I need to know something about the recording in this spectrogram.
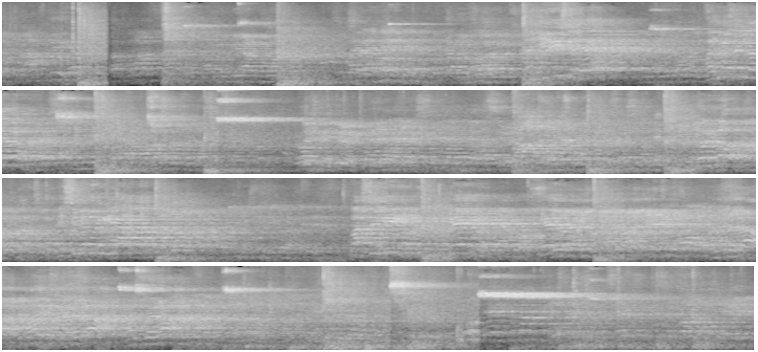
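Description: A basketball bouncing on a wooden gym floor, with sharp repeated thuds that echo in a large hall, over men's voices calling on court.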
